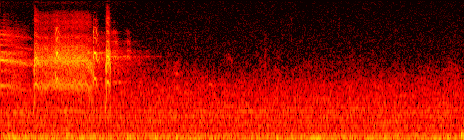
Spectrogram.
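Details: Burrowing owl owlet in Brazil uttering a harsh, rasping screech lasting about a second, broken by clicking pulses, then quiet low wind noise.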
